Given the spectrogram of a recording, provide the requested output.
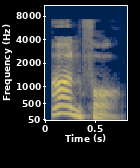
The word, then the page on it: onfall: British English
